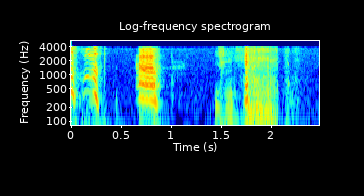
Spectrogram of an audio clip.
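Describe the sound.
Someone imitates how a sick woman sounded earlier, mimicking coughing with a few harsh, throaty vocal bursts separated by brief pauses. The sounds are voiced and strained rather than true coughs, and the loudest comes near the end.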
